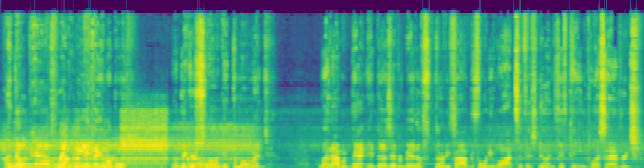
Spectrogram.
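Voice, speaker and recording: A radio seller gives a casual, folksy demo of radio gear, muttering informal asides while he tests it. His voice is medium-pitched with a steady tone and a fairly quick pace. CB radio noise can be heard in the background.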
